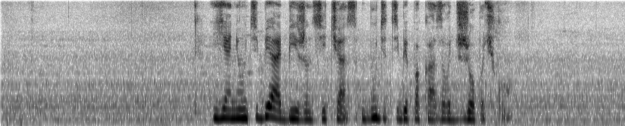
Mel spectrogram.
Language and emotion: Russian, angry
